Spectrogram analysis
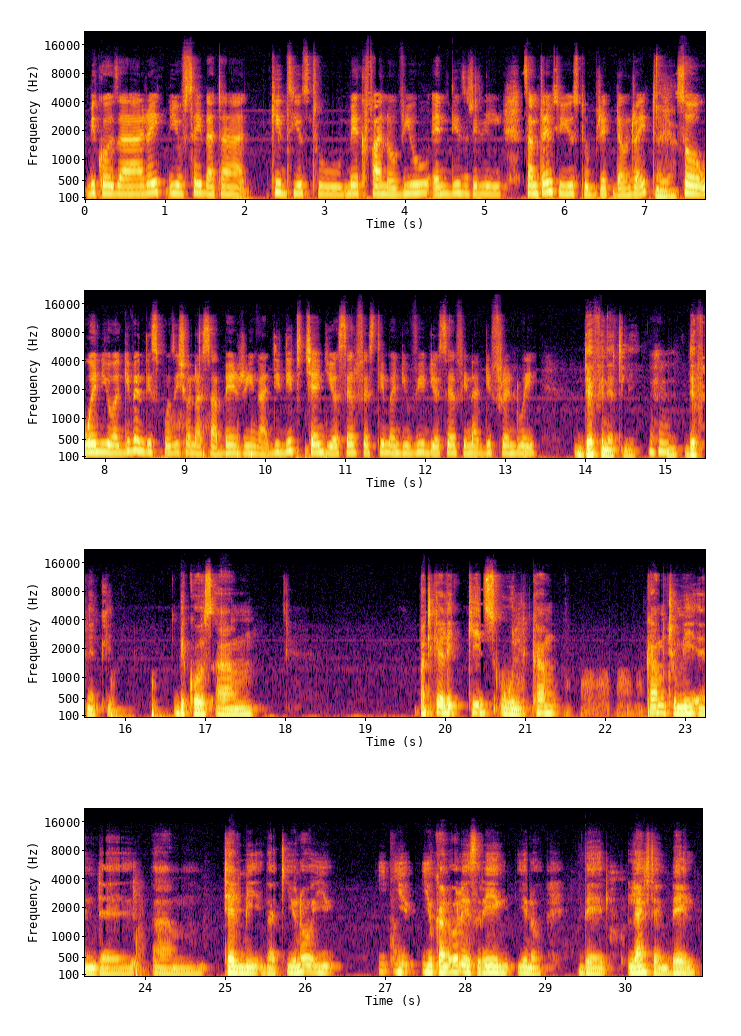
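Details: Adult man who stammers; stuttering.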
